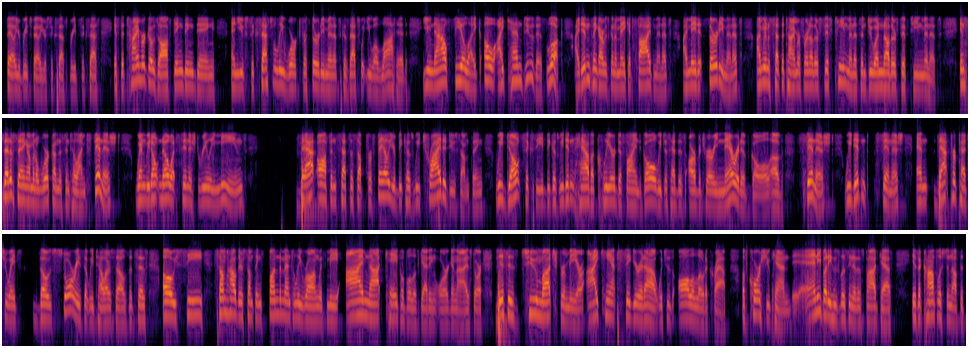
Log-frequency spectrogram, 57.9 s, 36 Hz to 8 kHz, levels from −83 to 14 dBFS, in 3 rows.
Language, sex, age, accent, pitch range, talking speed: English, male, 40-59, American, 125-155 Hz, 190 wpm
